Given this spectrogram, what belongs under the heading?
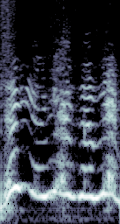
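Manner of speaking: high nonsense squeaks; piping falsetto yapping; squeaky noises. Shown as a demonstration. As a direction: mimic wordless squeaky chatter. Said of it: "don't walk around talking to each other by going".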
